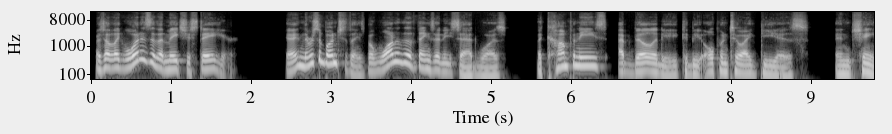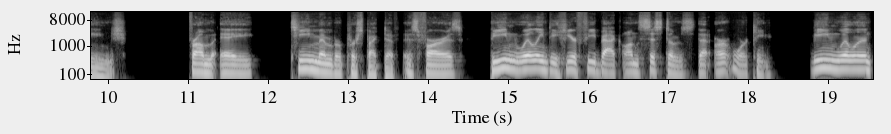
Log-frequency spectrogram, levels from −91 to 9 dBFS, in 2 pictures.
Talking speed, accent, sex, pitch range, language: 180 wpm, American, male, 120-165 Hz, English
